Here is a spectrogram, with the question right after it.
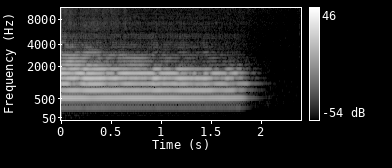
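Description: Trumpet plays a single note D with the first and third valves pressed, one steady sustained tone held nearly two seconds, then released to silence.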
